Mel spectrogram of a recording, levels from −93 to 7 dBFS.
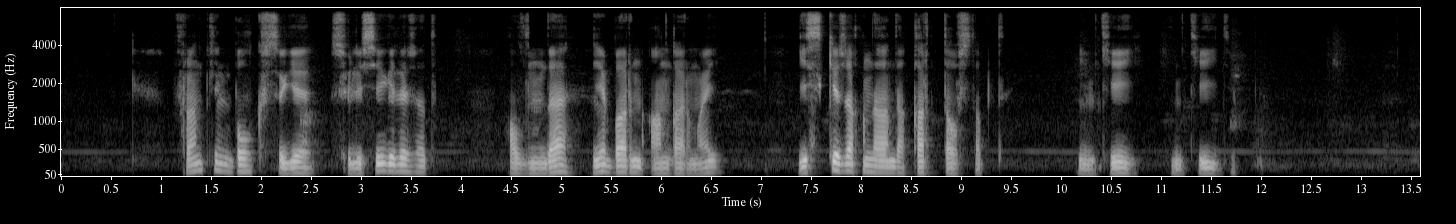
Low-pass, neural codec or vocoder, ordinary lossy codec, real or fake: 7.2 kHz; none; none; real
